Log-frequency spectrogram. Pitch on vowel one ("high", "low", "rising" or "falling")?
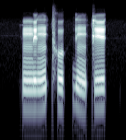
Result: rising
